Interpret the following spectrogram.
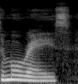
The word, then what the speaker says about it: mores: Social norms are also classified as folkways and mores, pronounced as amores, insofar as their relative degree of importance is considered.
